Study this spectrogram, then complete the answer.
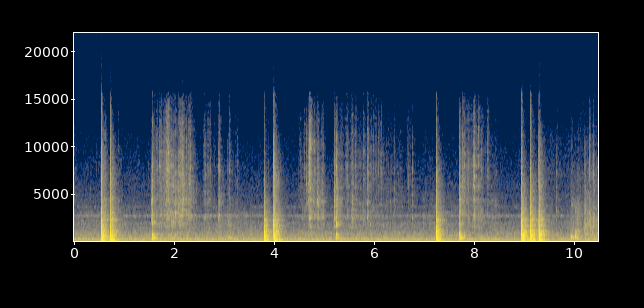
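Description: A small spatula knocks and scrapes against a small food processor bowl while salsa is being cleared out, giving sharp clustered clacks and taps at irregular intervals over a low steady hum, with no talk.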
